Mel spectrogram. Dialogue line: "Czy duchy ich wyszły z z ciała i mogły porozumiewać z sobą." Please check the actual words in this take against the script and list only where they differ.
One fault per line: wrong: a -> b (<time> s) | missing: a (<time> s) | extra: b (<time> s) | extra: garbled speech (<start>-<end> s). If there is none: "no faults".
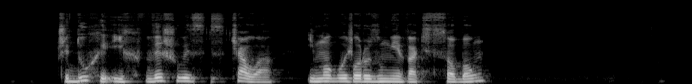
no faults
